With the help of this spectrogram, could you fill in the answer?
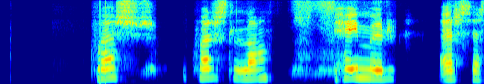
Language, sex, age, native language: Icelandic, female, 9, Icelandic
